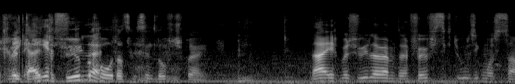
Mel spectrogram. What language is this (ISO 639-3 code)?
deu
